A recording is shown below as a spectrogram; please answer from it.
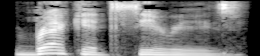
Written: Brackett series

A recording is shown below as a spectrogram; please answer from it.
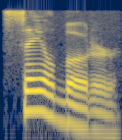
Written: sailboater

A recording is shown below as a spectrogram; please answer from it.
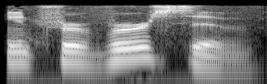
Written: introversive

